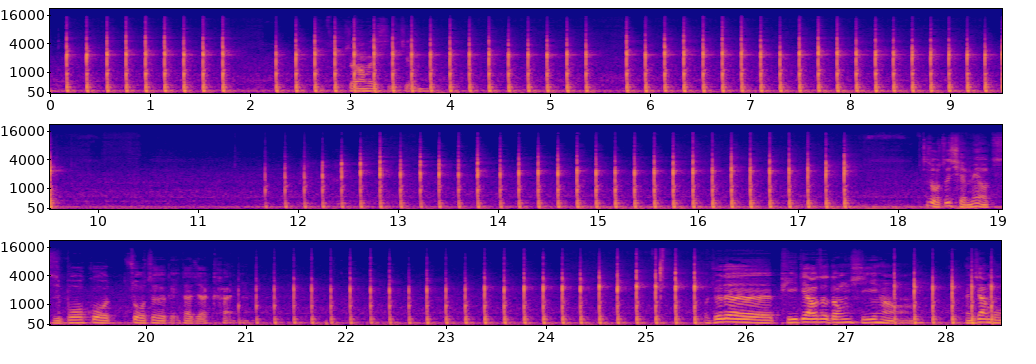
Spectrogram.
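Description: A mallet taps rapidly and steadily on a tool, knocking into leather.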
